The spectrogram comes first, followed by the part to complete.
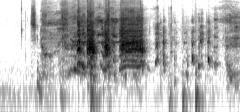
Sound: laughing

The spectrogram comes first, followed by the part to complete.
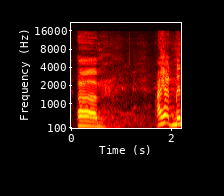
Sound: congregation laughing

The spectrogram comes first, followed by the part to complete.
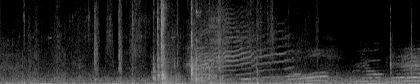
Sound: door creaks

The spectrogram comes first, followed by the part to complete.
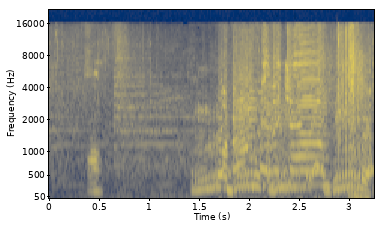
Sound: imitates firing noises

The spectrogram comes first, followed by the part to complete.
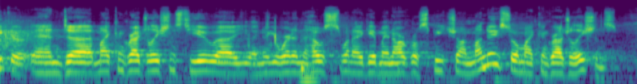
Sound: applause

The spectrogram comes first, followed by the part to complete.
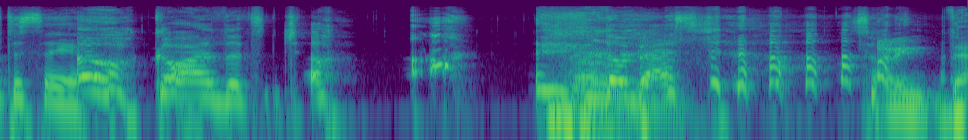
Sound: squeals

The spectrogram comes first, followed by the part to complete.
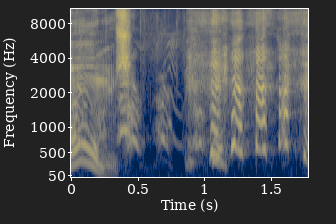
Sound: laughing

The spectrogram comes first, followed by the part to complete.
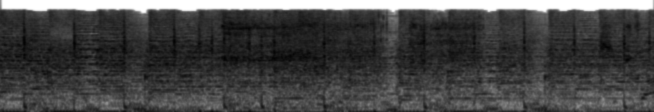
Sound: wet fart noises

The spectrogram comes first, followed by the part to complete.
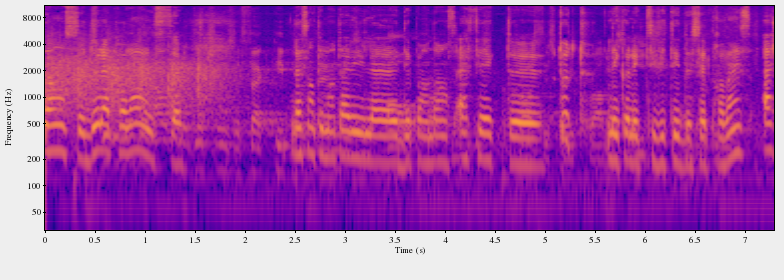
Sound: applause

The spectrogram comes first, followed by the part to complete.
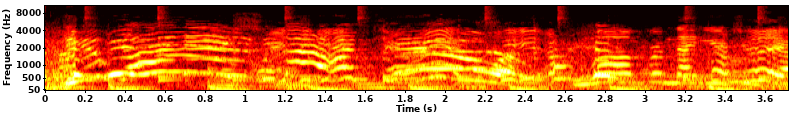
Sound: spectators cheering

